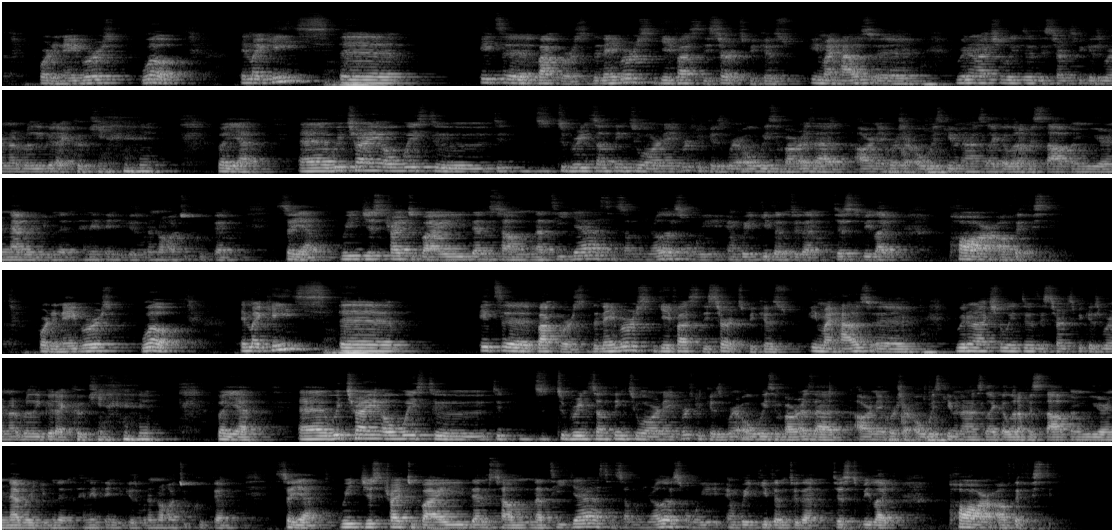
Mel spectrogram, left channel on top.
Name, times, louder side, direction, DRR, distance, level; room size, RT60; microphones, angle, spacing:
voice 1, 0.1-1.1 1.4-2.0 2.4-4.0 4.8-12.6 12.9-13.6 14.1-24.1 24.3-31.4 31.7-32.7, right 4 dB, 75° right, 2 dB, 0.4 m, -27 dB
3.2 x 3.1 x 4.7 m, 0.70 s
head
